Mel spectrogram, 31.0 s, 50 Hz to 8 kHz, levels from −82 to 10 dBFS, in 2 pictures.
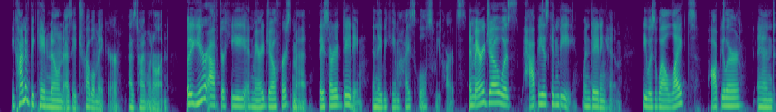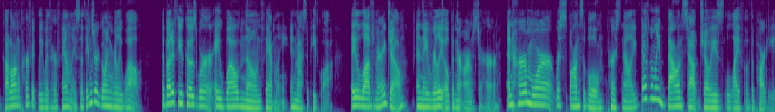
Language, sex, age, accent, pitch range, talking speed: English, female, 20-39, American, 140-180 Hz, 170 wpm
